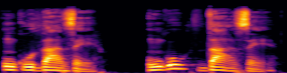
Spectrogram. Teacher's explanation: So the second syllable's Z is TH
